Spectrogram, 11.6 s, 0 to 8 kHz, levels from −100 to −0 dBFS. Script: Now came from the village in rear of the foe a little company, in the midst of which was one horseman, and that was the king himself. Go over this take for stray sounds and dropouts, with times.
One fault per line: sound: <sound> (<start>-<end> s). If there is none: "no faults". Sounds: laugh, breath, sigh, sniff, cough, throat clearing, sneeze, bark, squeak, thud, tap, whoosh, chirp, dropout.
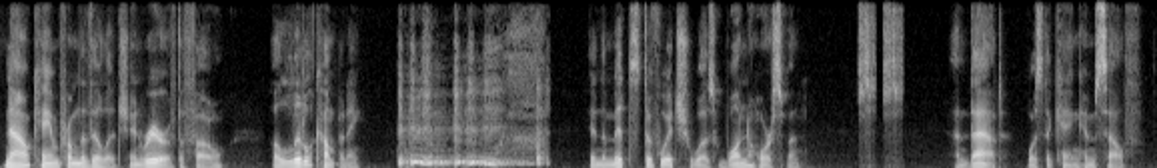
sound: throat clearing (4.0-5.5 s)
sound: laugh (8.6-9.0 s)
